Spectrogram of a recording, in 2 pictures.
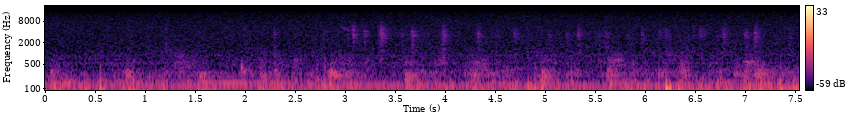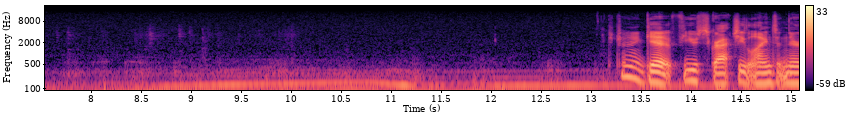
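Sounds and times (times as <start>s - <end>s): low hum: 0.0s - 15.0s
dull low thump: 3.6s - 13.2s.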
